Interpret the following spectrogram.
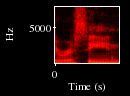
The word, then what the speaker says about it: Racine: Even other people around the state often say Racine, but Right. Racine, if you live there, is how you say it.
